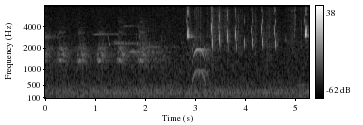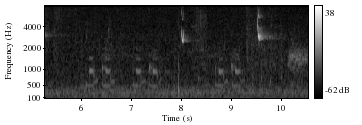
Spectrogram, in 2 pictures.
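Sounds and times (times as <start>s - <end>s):
white-tailed kite whistling calls: 2.8s - 3.8s, 6.1s - 9.9s.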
